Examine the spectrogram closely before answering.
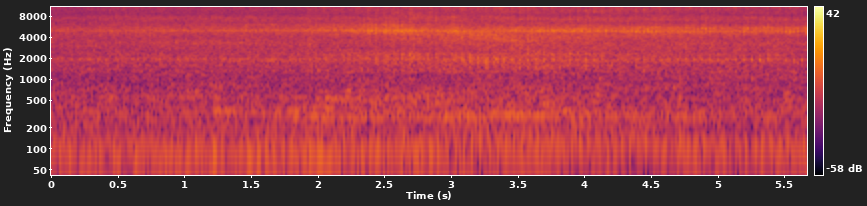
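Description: A motor vehicle engine idling steadily, a continuous low hum.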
